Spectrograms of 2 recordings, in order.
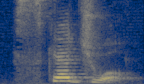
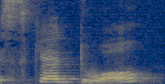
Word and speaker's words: schedule: picture this also happens when a d is followed by a u this change also happens however it's slightly different instead of saying chew it sounds like we're saying jew for example we don't say graduate it sounds like we're saying graduate repeat after me graduate graduation let's try a few more words we don't say educate we say educate education schedule we don't say schedule we say schedule one more word individual repeat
